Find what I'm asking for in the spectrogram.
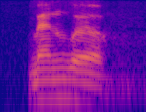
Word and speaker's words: Manuel: Manuel. – Can you spell that for me? – M-A-N-U-E-L.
